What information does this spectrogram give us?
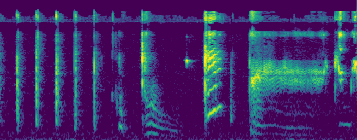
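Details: Pet budgerigar, two years old, chattering indoors: a series of quick ticking clicks about every fifth of a second, then a sliding buzzy phrase and a long harsh drawn-out squeaky note.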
